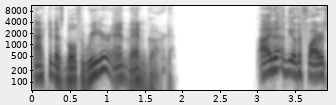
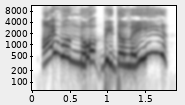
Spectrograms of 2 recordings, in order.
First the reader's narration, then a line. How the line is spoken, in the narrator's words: exclaimed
